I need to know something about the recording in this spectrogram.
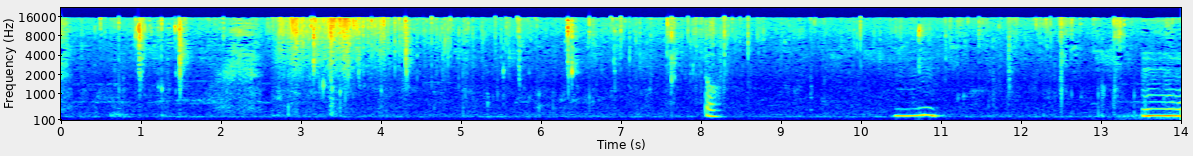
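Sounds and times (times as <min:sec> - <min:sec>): plastic wrapping crinkling: 0:02.6 - 0:10.3.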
